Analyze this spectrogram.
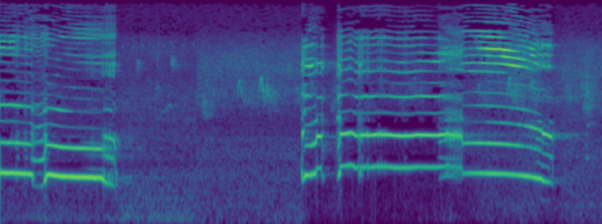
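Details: A rooster crows twice: a short harmonic-rich crow in the first second, then a longer crow from about three to five and a half seconds, each ending in a falling drawn-out note, with quiet background between.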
